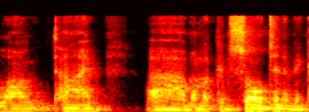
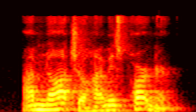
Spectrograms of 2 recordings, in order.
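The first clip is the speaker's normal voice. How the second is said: upward rising tone at the end of partner; 7 semitones higher than usual. Demonstrating a self-introduction that assumes familiarity, rising pitch on partner. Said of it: "It's an upward tonality, so it's assume".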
